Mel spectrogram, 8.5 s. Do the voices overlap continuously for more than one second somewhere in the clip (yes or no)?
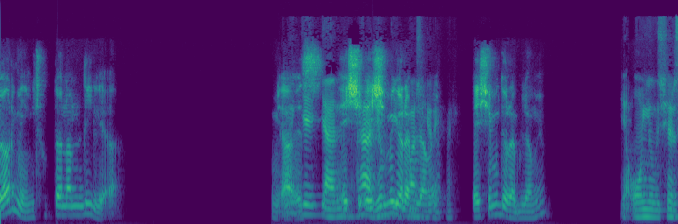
yes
